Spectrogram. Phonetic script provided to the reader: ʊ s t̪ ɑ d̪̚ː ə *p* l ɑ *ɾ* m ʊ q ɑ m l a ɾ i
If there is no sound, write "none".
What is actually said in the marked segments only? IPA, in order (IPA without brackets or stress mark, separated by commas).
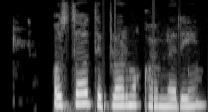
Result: p, ɾ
